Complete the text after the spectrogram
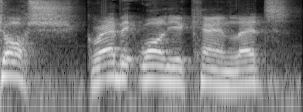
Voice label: Drop Cash, voice commands, male; svencoop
